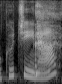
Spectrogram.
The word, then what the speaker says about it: cucina: So cucina is the Italian pronunciation. In Spanish, you will say cocina, and it means kitchen in both languages.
